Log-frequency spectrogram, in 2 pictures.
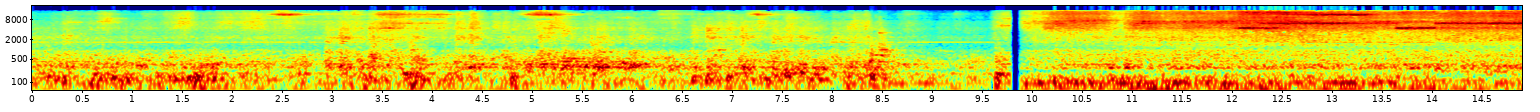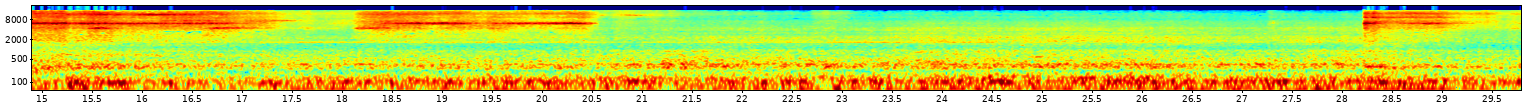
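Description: Running noise inside a moving passenger coach: a steady rumble of wheels on rail with clickety-clack, and high wheel squeal coming and going after about ten seconds, as on curves. A brief dropout near ten seconds.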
